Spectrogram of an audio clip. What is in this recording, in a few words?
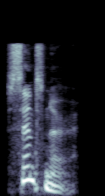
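"centner", British English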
